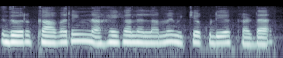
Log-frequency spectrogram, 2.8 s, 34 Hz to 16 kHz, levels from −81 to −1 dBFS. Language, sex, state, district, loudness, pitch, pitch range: Tamil, female, Tamil Nadu, Kanyakumari, -15 LUFS, 185 Hz, 175-190 Hz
